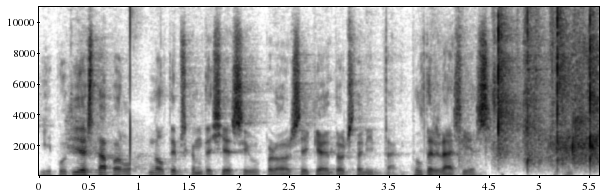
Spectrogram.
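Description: An elderly man speaks through a microphone to a room.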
